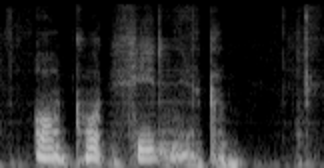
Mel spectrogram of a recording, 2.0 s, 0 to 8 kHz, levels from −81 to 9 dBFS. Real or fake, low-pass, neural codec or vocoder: fake; 7.2 kHz; codec, 24 kHz, 1 kbps, SNAC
